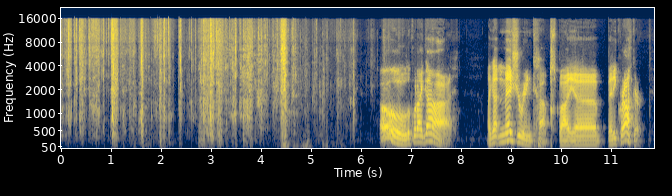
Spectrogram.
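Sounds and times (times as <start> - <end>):
holiday gift wrapping paper torn open to unwrap a present: 0.0 - 6.4
speech: 6.4 - 7.9, 8.5 - 11.7.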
